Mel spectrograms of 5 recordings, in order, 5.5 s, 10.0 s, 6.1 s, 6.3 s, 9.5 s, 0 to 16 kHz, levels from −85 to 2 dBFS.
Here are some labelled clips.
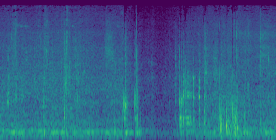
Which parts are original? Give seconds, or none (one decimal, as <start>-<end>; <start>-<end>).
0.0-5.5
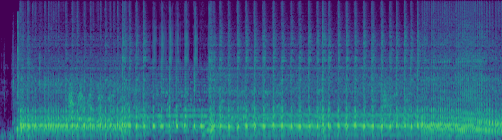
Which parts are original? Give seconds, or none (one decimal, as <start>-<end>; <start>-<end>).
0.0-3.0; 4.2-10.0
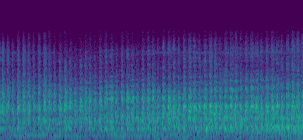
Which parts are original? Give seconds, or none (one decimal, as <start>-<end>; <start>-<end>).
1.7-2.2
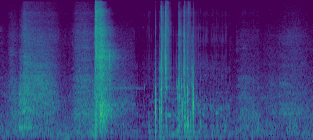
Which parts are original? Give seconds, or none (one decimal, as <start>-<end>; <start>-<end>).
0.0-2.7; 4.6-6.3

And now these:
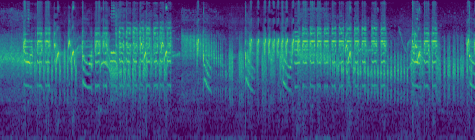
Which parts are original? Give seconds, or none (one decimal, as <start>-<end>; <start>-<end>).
0.0-0.7; 2.2-4.6; 5.9-9.5

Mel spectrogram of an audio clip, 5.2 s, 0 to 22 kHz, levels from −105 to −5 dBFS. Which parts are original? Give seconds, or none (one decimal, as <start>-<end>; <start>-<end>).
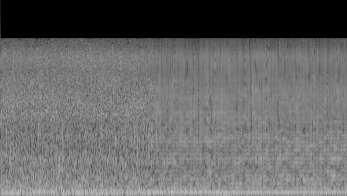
0.0-2.3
